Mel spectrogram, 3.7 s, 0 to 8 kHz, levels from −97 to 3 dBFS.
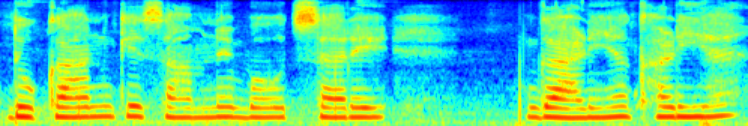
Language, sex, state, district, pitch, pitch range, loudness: Hindi, female, Jharkhand, Deoghar, 230 Hz, 225-235 Hz, -16 LUFS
